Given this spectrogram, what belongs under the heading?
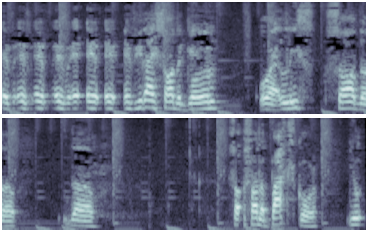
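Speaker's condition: Stuttering; repeated sounds, repeated words

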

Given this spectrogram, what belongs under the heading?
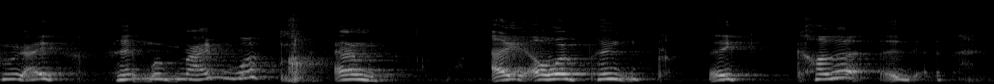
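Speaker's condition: Cerebral palsy; daily speech difficulty, hears own speech differently from listeners

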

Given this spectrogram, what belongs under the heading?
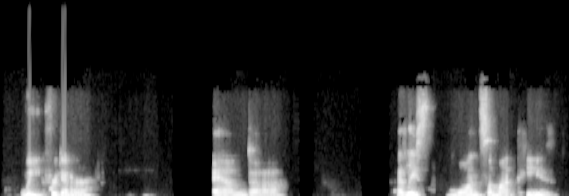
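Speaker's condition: Aphasia after stroke; aphasia from stroke about 16 years ago, right side of body lost, writing lost as well as speech; speech self-described fine, better, still cannot write, text takes 5 minutes, Siri dictation makes mistakes; Interact intensive aphasia program in Halifax at 2 years, improved speech rate

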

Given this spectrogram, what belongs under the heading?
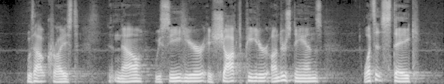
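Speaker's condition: No condition

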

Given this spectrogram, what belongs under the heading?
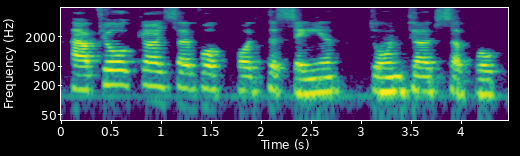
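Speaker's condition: Cerebral palsy; affects speech and coordination

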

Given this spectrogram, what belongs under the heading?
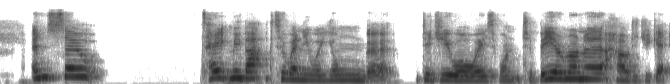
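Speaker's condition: No condition

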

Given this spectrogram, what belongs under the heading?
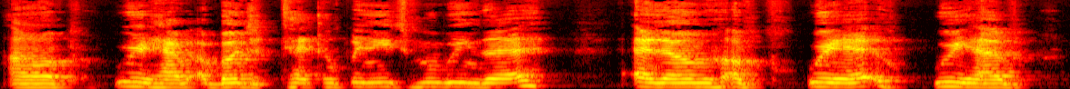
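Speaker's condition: Cerebral palsy

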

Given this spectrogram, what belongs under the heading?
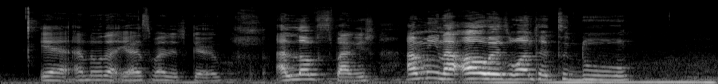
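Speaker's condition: Cerebral palsy

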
